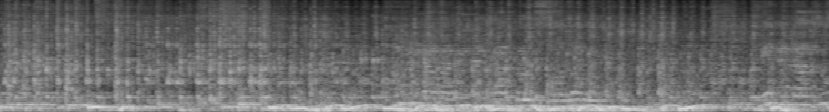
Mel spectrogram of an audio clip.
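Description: Live band music with a moving bass guitar line, drums and hand percussion keeping a steady dance beat, and voices singing through microphones.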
